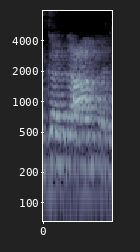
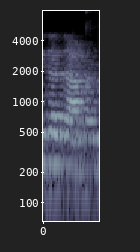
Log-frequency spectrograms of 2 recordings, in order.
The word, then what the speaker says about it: Gadamer: the interpretive turn, Gadamer, in German it's Gadamer, so I tend to say Gadamer, but Gadamer said, there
